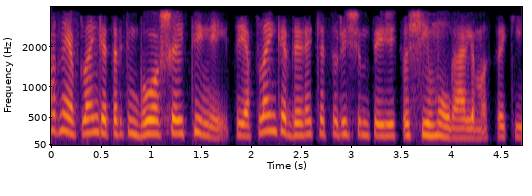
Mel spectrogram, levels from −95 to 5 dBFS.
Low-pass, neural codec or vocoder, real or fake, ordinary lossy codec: 3.6 kHz; codec, 16 kHz, 0.8 kbps, ZipCodec; fake; MP3, 32 kbps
